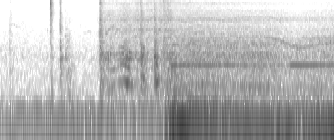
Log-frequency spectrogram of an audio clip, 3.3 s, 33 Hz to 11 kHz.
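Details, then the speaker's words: Auction Hummer H3, new battery, fuel just added: starter cranks about four beats a second, engine catches roughly and struggles; gas present but not firing properly, owners suspect air being sucked into the fuel system. "He was having a no-start issue. We had gas, but it just wasn't firing properly."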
